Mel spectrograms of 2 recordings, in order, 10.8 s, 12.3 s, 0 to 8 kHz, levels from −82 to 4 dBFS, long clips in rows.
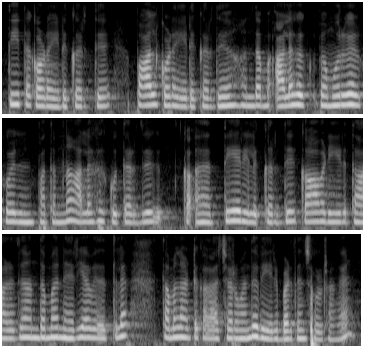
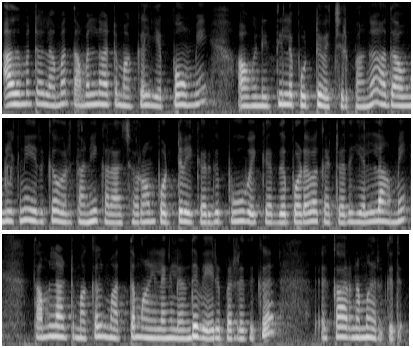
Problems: none marked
